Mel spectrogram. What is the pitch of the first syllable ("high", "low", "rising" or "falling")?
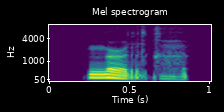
falling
